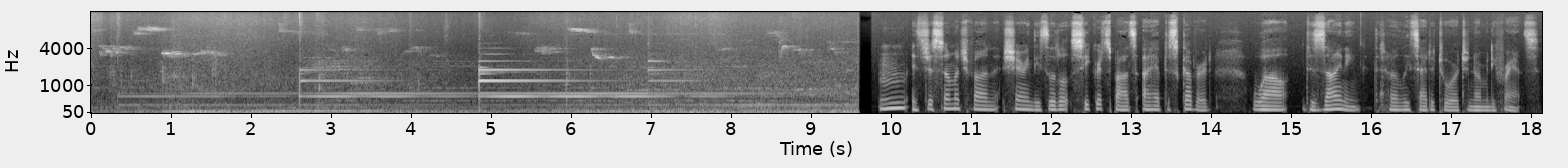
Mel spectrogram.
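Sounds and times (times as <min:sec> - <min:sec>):
birds chirping and tweeting outdoors: 0:00.0 - 0:09.6
church bell tolling: 0:00.0 - 0:09.6
lingering hum: 0:00.0 - 0:09.6
speech: 0:10.4 - 0:18.1.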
